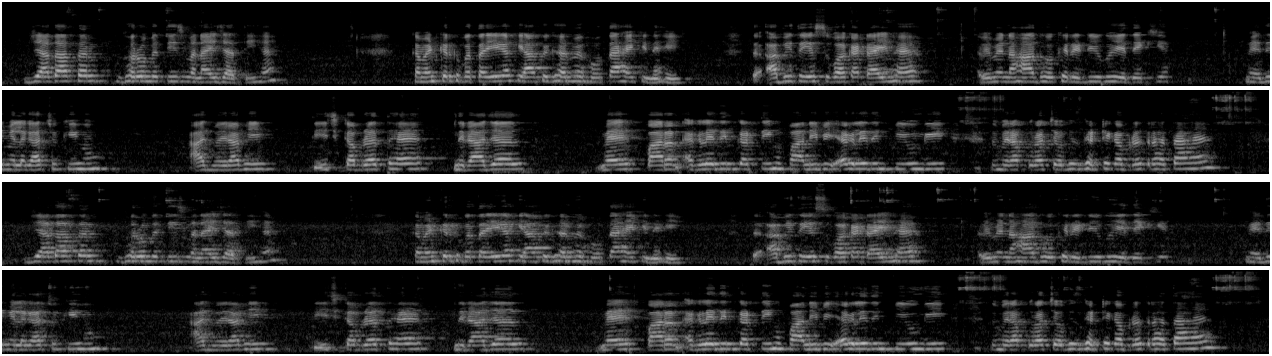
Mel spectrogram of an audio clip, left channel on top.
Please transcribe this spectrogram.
ज़्यादातर घरों में तीज मनाई जाती है। कमेंट करके बताइएगा कि आपके घर में होता है कि नहीं। तो अभी तो ये सुबह का टाइम है। अभी मैं नहा धो के रेडी हो गई। ये देखिए, मेहंदी में लगा चुकी हूँ। आज मेरा भी तीज का व्रत है, निराजल। मैं पारण अगले दिन करती हूँ, पानी भी अगले दिन पीऊँगी। तो मेरा पूरा 24 घंटे का व्रत रहता है।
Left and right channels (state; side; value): normal; both; correlation 0.66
